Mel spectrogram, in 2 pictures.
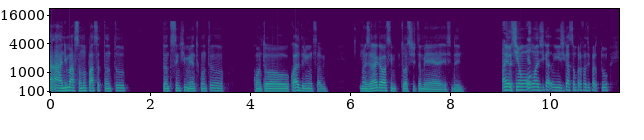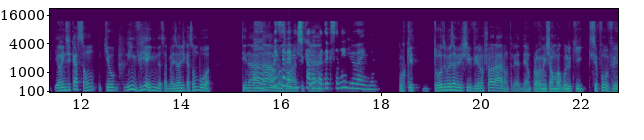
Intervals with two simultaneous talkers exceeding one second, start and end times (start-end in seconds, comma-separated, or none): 15.4-16.9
